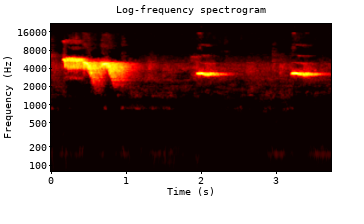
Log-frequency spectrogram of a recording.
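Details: Javan bush lark giving a lively song: a long, loud, falling buzzy phrase followed by two short, clear level whistles about a second apart.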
